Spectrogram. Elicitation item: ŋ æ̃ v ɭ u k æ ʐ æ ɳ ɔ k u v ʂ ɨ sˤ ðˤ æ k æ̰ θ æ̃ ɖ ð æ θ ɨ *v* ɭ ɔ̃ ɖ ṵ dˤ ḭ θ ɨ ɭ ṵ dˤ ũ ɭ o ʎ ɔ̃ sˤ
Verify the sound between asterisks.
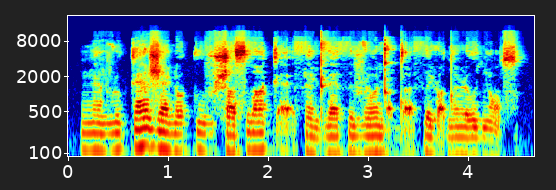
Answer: correct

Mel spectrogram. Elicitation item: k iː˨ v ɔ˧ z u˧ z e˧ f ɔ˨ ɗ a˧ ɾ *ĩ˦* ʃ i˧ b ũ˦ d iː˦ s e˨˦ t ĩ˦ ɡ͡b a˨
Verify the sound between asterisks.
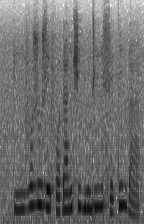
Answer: correct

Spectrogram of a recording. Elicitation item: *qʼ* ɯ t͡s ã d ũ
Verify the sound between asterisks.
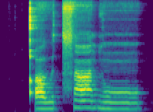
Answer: correct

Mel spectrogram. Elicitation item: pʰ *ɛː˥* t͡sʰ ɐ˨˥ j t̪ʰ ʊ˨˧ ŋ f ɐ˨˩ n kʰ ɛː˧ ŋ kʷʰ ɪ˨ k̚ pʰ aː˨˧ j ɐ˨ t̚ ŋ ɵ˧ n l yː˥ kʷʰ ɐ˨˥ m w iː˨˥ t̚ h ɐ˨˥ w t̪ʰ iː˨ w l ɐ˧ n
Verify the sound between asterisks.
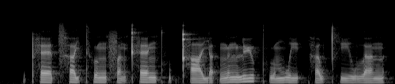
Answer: incorrect: ɛː˨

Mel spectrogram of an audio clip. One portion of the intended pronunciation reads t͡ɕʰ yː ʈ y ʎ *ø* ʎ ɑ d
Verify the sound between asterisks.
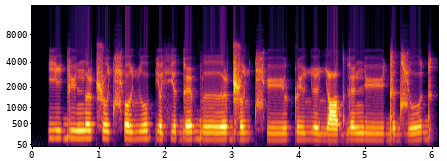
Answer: correct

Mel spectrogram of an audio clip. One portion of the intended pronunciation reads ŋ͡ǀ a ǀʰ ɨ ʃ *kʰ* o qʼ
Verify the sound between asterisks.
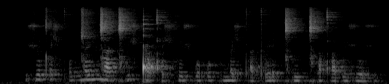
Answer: incorrect: ǃ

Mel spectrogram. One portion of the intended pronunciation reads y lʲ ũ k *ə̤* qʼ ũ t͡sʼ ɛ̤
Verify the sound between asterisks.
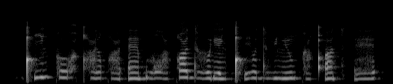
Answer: correct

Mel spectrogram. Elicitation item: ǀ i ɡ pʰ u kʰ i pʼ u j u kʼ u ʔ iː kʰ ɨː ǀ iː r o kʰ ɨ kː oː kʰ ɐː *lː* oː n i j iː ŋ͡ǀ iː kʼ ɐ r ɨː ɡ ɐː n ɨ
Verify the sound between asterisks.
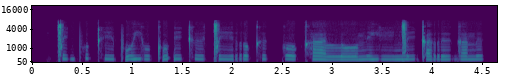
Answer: correct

